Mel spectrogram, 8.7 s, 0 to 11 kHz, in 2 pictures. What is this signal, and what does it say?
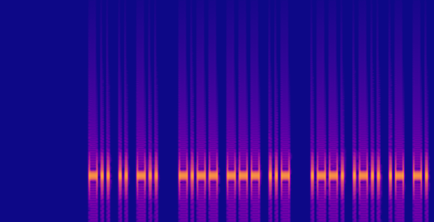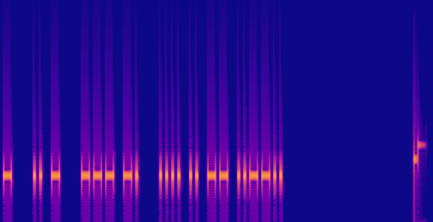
Morse code, heard as a keyed tone, about 40 wpm, 700 Hz. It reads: DID YOU PLANT IT ON HIM?
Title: Sentences from Top 1000 Words - Review Part 1 - 40wpm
